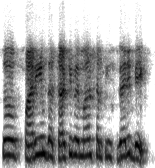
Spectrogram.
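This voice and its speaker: A man with a Tamil Nadu Indian English accent giving an online lecture as a language trainer, halting and full of fillers and "you know" tags. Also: very high voice, fairly even intonation, slight background noise. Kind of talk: webinar lecture. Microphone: video call. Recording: tinny phone-like call audio.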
